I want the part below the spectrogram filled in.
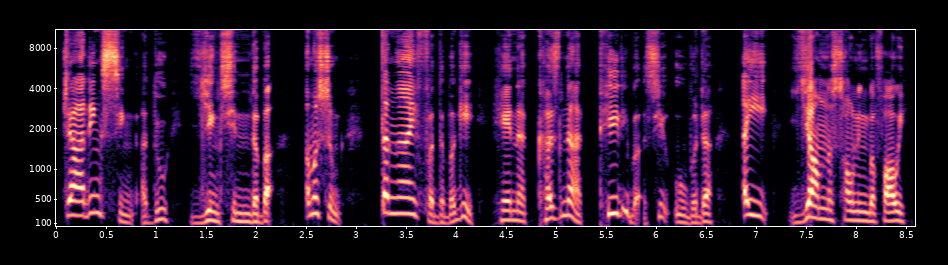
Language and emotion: Manipuri, angry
